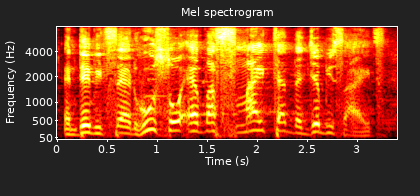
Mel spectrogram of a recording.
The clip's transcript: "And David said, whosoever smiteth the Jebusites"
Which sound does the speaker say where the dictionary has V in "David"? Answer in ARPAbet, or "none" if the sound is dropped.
V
